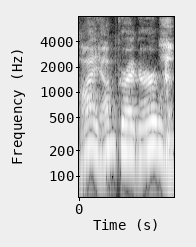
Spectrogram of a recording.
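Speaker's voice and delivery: bright, eager tone. Retelling greeting an actor at the craft service table: retelling own chipper greeting. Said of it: "all chipper and saluting".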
